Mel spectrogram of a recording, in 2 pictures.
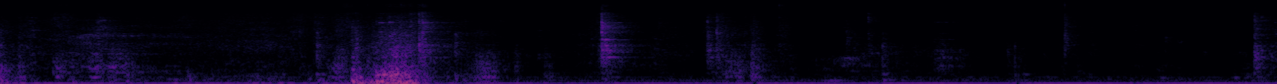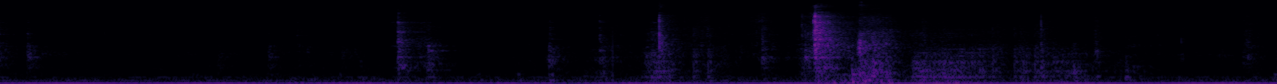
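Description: Scattered clicks, taps and knocks of a screwdriver, screw and small metal bracket being worked inside a desktop computer case, over a steady low hum.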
